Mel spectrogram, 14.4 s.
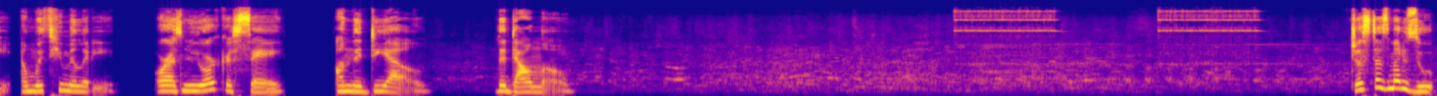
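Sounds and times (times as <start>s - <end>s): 
speech: 0.2s - 4.4s, 5.0s - 5.8s, 13.5s - 14.3s
laughter: 4.2s - 14.3s
telephone ringing: 9.4s - 14.0s.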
